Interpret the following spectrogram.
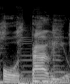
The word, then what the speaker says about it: Otavio: Sí, Otavio, porque esa es la forma en que se pronuncia en paisa tradicional.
